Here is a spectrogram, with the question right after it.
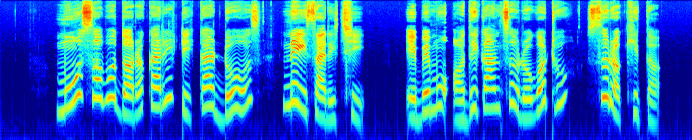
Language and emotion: Odia, happy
